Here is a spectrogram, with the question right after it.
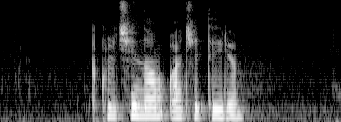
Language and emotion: Russian, neutral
